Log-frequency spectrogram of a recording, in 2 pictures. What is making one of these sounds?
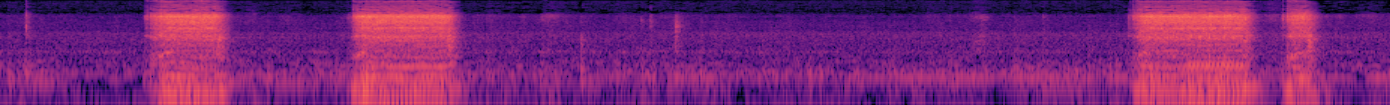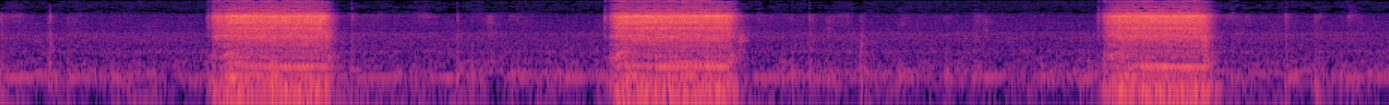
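A sewing machine whirs in short bursts as it stitches.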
